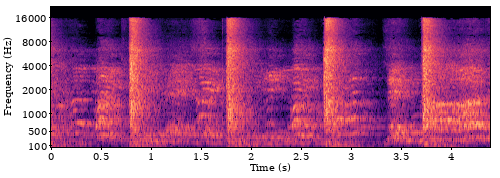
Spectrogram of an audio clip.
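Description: A group of bare-chested men beating their chests with their hands in unison (matam): a loud, sharp slap about once a second, five in all, with male voices chanting a noha between the beats.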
